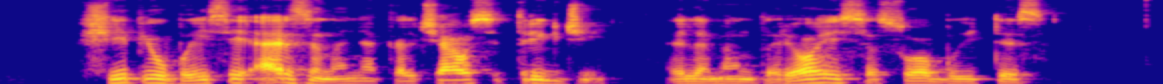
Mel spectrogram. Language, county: Lithuanian, Vilnius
